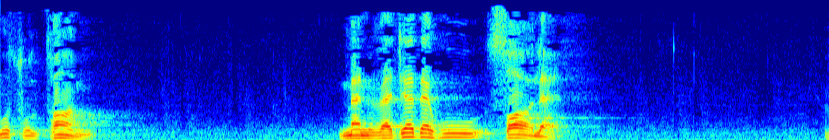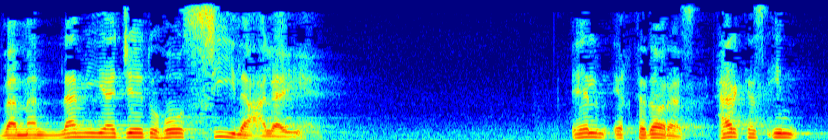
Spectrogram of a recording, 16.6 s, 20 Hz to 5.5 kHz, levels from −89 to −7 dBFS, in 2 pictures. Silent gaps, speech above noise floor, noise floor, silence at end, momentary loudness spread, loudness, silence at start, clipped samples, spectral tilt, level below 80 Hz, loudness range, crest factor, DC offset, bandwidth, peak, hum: none; 34 dB; -56 dBFS; 0.15 s; 10 LU; -23 LUFS; 0 s; under 0.1%; -8 dB/octave; -58 dBFS; 9 LU; 18 dB; under 0.1%; 5.4 kHz; -8 dBFS; none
